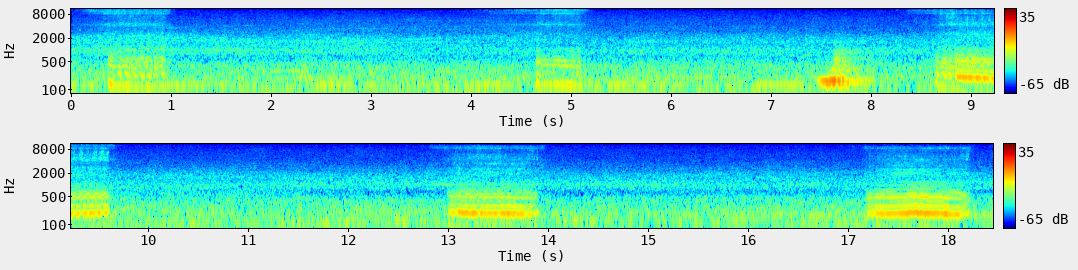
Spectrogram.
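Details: Female Poodle asleep after a day of canine activity at a country farm, snoring in rough, throaty bursts roughly every four to five seconds, some with a short snort-like start.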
